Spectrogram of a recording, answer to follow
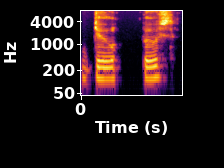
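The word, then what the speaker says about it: Dubois: I know a family with that same exact spelling in America. They do pronounce it dubis, but you said you pronounce it dus as the original duboose as the original French.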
